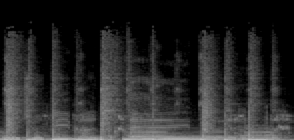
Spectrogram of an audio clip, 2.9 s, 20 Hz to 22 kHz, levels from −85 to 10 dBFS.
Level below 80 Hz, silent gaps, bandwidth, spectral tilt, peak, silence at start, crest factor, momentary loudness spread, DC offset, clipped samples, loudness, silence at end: -24 dBFS; none; 16.5 kHz; -6.5 dB/octave; -4 dBFS; 0 s; 14 dB; 3 LU; under 0.1%; under 0.1%; -22 LUFS; 0 s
